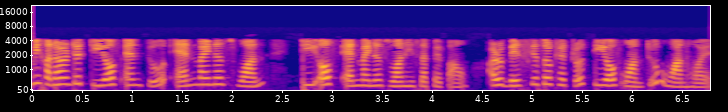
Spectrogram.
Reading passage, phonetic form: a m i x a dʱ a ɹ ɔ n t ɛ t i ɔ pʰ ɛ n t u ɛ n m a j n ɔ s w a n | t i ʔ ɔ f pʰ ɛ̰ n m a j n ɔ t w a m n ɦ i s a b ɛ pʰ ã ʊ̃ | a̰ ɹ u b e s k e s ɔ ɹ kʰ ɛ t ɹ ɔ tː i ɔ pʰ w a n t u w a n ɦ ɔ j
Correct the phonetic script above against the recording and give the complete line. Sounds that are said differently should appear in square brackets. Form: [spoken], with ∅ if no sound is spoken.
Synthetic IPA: a m i x a dʱ a ɹ ɔ n t ɛ t i ɔ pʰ ɛ n t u ɛ n m a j n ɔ s w a n | t i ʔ ɔ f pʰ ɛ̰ n m a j n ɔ [s] w a [∅] n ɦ i s a [p] ɛ [p] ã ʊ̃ | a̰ ɹ u b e s k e s ɔ ɹ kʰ ɛ t ɹ ɔ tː i ɔ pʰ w a n t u w a n ɦ ɔ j

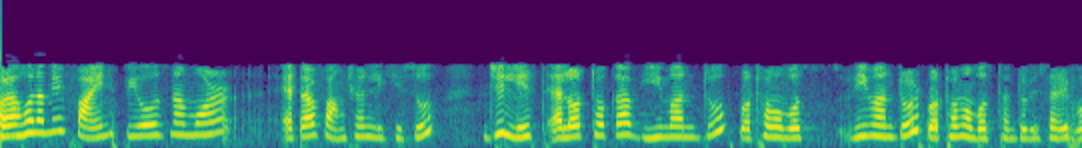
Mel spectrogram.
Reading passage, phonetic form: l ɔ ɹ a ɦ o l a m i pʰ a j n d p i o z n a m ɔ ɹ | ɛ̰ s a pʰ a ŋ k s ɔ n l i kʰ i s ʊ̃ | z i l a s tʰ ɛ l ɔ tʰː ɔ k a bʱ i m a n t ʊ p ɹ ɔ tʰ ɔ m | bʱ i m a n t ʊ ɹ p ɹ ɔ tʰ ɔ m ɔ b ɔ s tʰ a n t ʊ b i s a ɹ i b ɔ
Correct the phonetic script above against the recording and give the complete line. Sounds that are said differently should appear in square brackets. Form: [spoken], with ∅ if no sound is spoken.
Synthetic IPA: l ɔ ɹ a ɦ o l a m i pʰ a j n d p i o z n a m ɔ ɹ | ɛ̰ [t] a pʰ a ŋ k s ɔ n l i kʰ i s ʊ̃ | z i l [i] s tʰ ɛ l ɔ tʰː ɔ k a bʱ i m a n t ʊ p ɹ ɔ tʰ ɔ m | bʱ i m a n t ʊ ɹ p ɹ ɔ tʰ ɔ m ɔ b ɔ s tʰ a n t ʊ b i s a ɹ i b ɔ

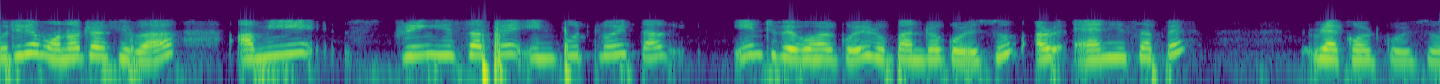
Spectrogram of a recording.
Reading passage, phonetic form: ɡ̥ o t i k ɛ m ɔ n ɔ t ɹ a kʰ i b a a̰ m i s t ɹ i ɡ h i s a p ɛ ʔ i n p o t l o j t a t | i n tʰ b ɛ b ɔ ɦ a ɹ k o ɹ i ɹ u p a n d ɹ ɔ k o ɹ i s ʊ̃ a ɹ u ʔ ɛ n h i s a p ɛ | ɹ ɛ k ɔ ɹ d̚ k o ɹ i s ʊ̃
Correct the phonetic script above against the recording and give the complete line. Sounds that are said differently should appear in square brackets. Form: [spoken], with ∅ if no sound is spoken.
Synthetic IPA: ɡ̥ o t i k ɛ m ɔ n ɔ t ɹ a kʰ i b a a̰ m i s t ɹ i [ŋ] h i s a p ɛ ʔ i n p [u] t l o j t a [k] | i n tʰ b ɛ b ɔ ɦ a ɹ k o ɹ i ɹ u p a n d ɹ ɔ k o ɹ i s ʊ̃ a ɹ u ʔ ɛ n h i s a p ɛ | ɹ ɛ k ɔ ɹ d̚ k o ɹ i s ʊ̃

